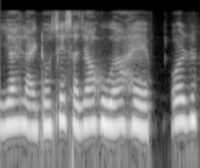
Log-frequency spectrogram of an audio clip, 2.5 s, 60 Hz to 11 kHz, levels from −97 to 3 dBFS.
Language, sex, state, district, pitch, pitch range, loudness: Hindi, female, Madhya Pradesh, Bhopal, 230 Hz, 220-245 Hz, -13 LUFS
